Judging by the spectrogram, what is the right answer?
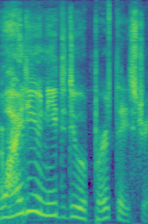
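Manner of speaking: put-on disgusted tone. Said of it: "he said it, like, so disgusted".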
